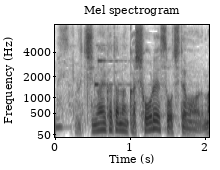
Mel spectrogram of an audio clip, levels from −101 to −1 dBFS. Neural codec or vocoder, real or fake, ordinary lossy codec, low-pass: none; real; none; none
